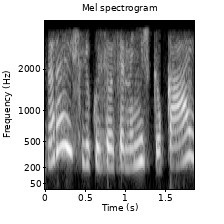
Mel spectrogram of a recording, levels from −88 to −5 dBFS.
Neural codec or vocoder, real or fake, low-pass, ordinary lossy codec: none; real; 3.6 kHz; AAC, 24 kbps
